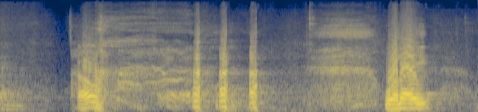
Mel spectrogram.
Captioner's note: laughs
